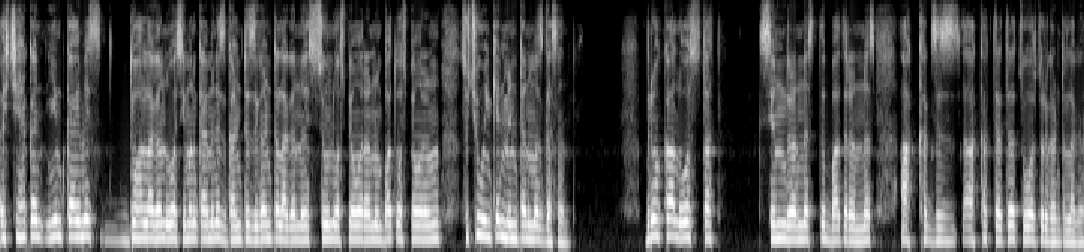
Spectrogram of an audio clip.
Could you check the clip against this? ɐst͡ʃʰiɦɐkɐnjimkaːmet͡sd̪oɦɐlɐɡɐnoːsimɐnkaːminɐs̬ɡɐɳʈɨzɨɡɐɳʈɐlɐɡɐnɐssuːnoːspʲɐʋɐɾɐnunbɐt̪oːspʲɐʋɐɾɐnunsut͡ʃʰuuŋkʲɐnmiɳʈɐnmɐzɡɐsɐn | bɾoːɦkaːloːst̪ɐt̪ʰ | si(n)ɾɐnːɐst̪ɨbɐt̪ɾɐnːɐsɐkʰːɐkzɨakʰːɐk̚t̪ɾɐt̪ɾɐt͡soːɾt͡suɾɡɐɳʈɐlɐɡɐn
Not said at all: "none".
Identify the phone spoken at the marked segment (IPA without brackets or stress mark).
n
